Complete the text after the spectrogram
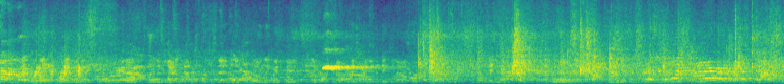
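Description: A crowd of spectators chatters and calls out in a large echoing rink.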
